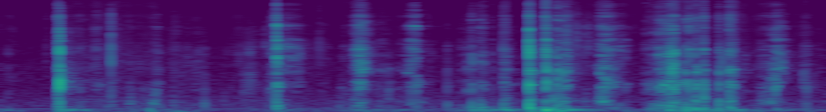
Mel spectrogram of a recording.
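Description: A box cutter blade carves a solid, palm-sized white soap bar, making a series of short, dry crunching and scraping cuts. Each stroke has a crisp, bright edge and stops quickly with no ring. There are brief quiet gaps between the cuts.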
